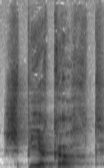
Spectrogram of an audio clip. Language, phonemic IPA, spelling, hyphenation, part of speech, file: Dutch, /ˈspiːr.krɑxt/, spierkracht, spier‧kracht, noun, Nl-spierkracht.ogg
- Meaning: muscle power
